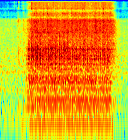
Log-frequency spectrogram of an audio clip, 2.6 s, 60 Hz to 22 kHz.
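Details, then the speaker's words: Vintage McGraw-Edison box fan, model 204002, switched on: harsh fast buzzing rattle holding about two seconds then cut off; fan not opened, cause unknown, possibly internal. "hen I tested this, it was making that kind of noise, and I didn't want to leave it on long with it making that much noise. I have not opened this fan up, so I can't tell you if that's something going on internally causing that or what."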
